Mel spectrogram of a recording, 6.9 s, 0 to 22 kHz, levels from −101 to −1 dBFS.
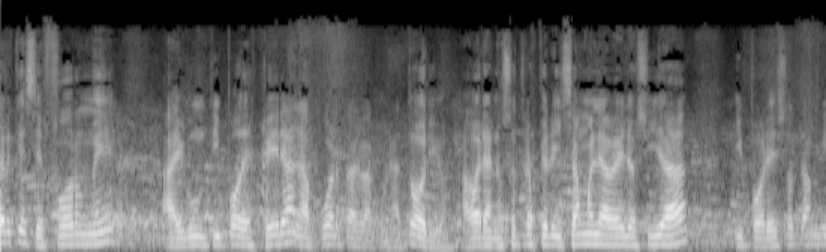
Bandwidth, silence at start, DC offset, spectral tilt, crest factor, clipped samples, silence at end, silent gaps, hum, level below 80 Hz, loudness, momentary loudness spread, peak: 15 kHz; 0 s; under 0.1%; -6.5 dB/octave; 16 dB; under 0.1%; 0 s; none; none; -50 dBFS; -18 LUFS; 8 LU; -2 dBFS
